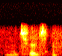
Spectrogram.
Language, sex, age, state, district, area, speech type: Urdu, male, 30-45, Delhi, Central Delhi, urban, conversation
